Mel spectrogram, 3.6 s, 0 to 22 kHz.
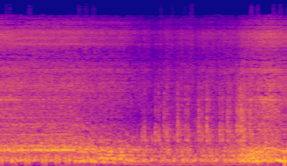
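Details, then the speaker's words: Yamaha XJ550 after carb cleaner, warming up with choke coming off: steady multi-cylinder burble that firms up and revs strongly and cleanly, a touch smoky from the cleaner burning off; idle slightly low. "It's revving very strong. Woo! Touch smoky, guys, but remember I've just put cleaner through the carb, so that's going to be working its way out."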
